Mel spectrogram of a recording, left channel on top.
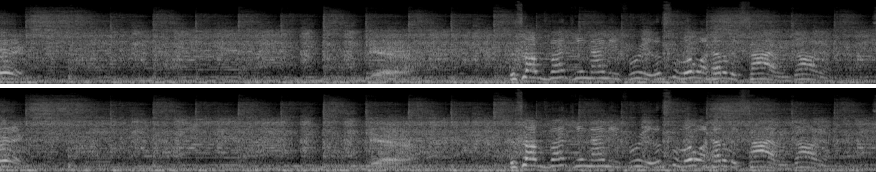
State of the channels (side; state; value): both; normal; correlation 0.42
